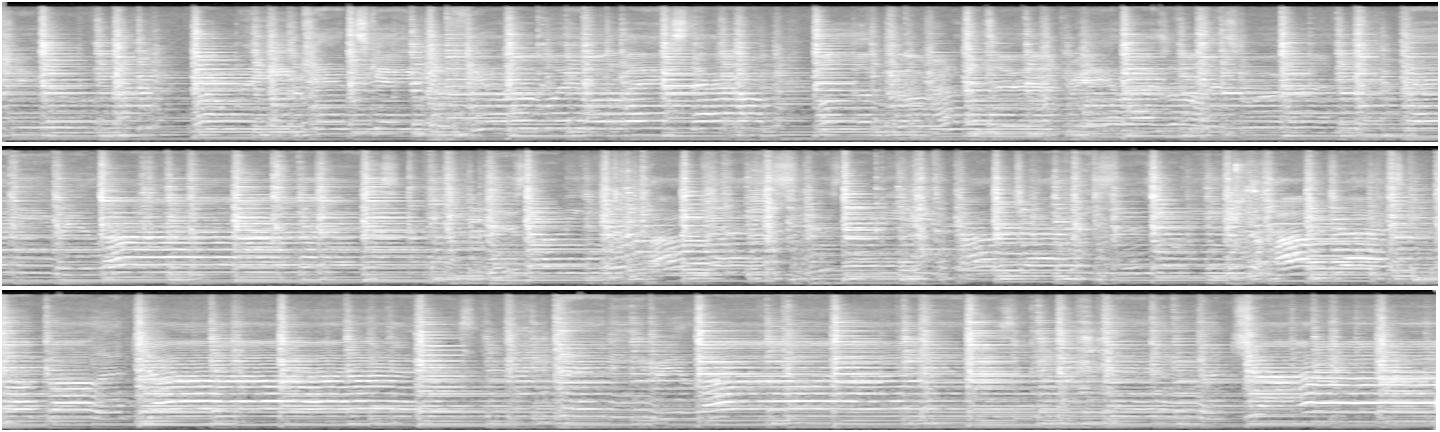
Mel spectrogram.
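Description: Acoustic guitar strummed steadily through a song.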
